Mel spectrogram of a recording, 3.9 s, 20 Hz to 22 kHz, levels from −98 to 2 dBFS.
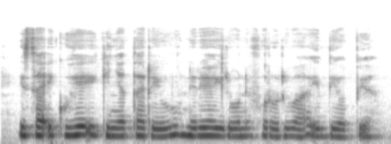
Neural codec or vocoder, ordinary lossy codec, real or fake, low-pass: vocoder, 24 kHz, 100 mel bands, Vocos; none; fake; 10.8 kHz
